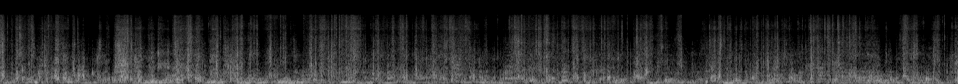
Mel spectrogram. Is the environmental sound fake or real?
fake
